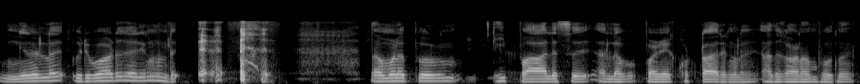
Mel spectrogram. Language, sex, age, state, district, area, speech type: Malayalam, male, 30-45, Kerala, Kasaragod, urban, spontaneous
